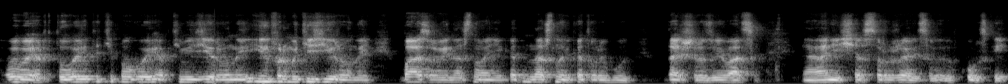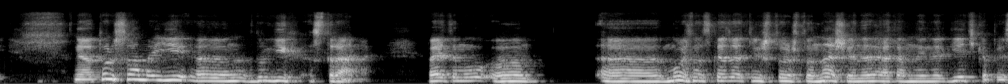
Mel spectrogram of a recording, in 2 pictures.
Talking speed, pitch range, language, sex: 105 wpm, 110-150 Hz, Russian, male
